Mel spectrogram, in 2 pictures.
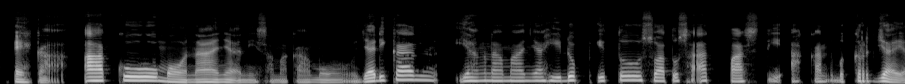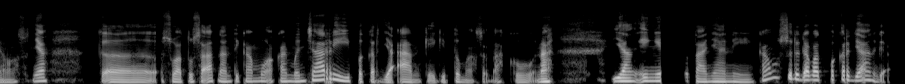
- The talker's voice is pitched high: No, medium, 145 Hz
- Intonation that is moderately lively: No, wide, 7.1 semitones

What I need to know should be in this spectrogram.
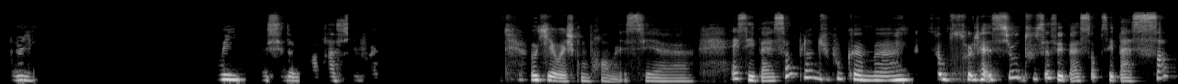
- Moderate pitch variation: No, wide, 5.7 semitones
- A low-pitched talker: No, high, 190 Hz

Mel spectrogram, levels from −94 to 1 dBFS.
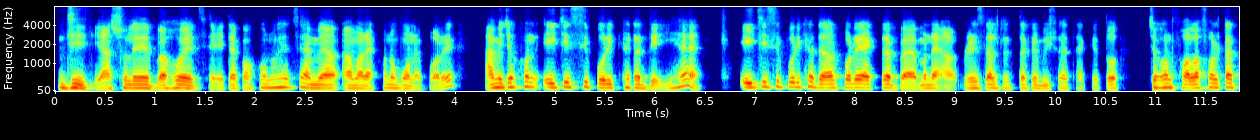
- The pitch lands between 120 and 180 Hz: Yes, low, 135 Hz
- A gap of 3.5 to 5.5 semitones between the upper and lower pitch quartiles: Yes, average, 4.0 semitones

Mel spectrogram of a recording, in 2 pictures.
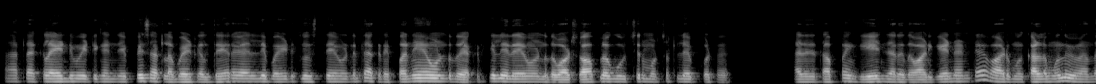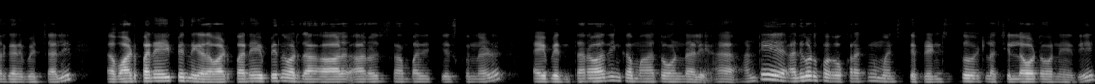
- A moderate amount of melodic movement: No, narrow, 1.8 semitones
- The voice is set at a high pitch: No, low, 130 Hz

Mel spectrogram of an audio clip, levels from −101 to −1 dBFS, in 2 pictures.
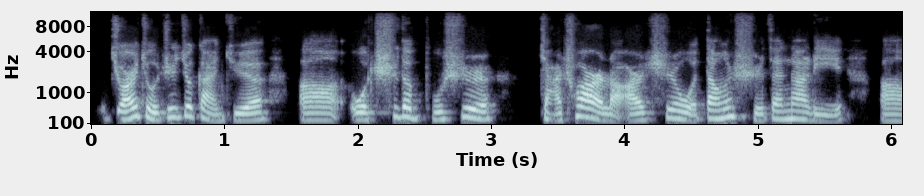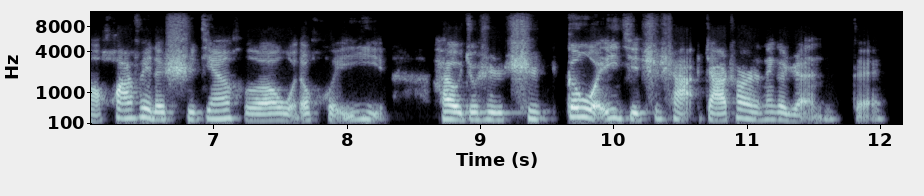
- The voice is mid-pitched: Yes, medium, 180 Hz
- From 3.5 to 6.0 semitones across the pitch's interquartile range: Yes, average, 3.8 semitones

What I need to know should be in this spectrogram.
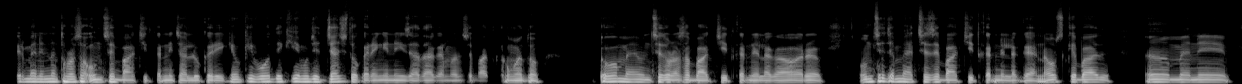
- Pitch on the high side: No, low, 110 Hz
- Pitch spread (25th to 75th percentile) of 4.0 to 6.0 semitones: Yes, average, 4.4 semitones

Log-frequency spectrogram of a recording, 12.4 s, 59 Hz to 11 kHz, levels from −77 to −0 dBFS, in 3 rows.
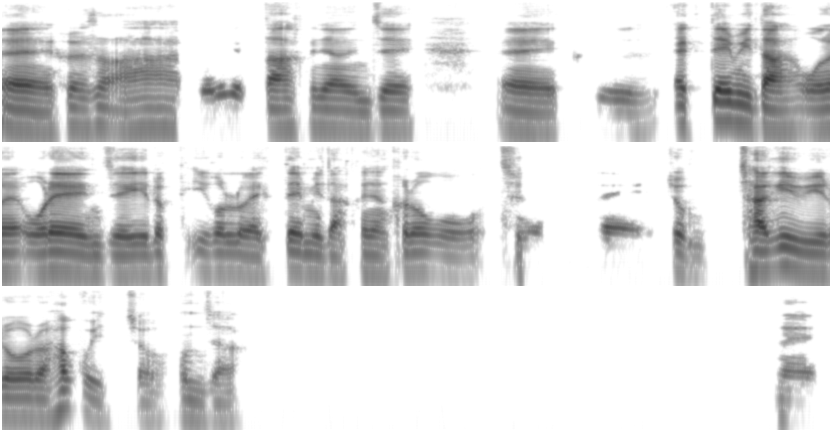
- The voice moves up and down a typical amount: No, narrow, 1.8 semitones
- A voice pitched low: Yes, low, 100 Hz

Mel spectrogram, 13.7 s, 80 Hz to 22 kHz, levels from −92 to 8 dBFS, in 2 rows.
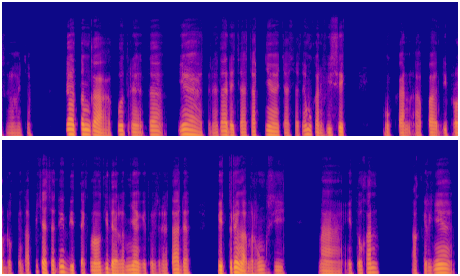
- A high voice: No, low, 100 Hz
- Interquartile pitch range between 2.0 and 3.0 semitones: No, average, 4.3 semitones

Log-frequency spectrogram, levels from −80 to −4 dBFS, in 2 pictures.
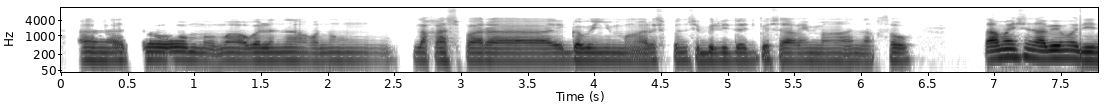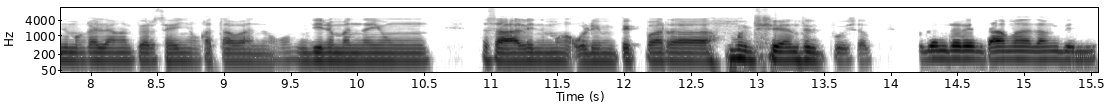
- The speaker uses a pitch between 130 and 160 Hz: No, low, 115 Hz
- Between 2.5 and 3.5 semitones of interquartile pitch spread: No, narrow, 1.6 semitones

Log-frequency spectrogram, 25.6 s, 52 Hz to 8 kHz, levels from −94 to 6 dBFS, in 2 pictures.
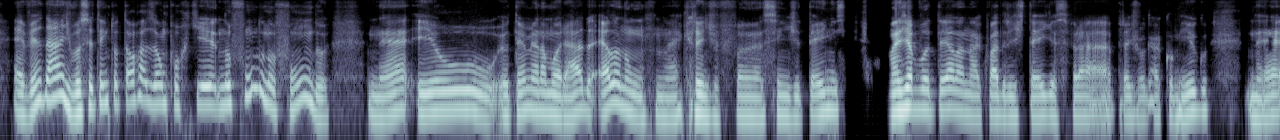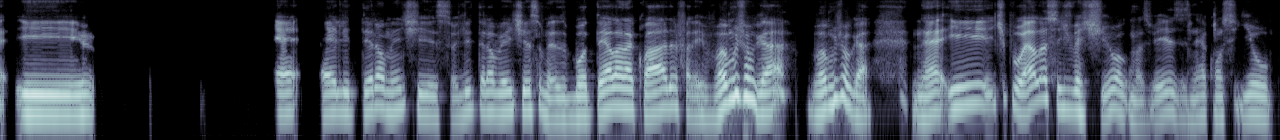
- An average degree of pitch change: Yes, average, 4.1 semitones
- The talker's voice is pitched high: No, medium, 140 Hz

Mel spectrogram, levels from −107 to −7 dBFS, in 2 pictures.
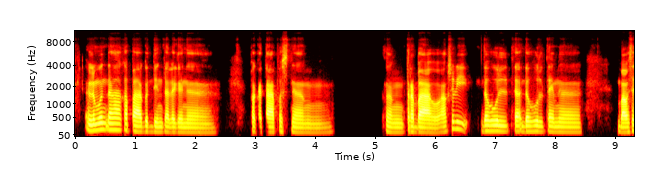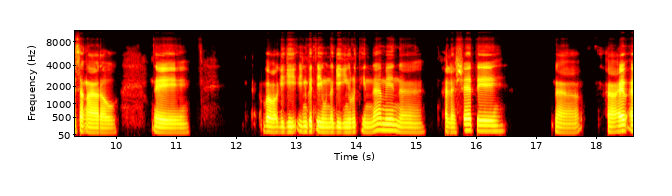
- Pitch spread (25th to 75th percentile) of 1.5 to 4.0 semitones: Yes, average, 2.9 semitones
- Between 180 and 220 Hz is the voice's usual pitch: No, low, 115 Hz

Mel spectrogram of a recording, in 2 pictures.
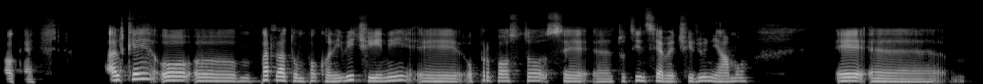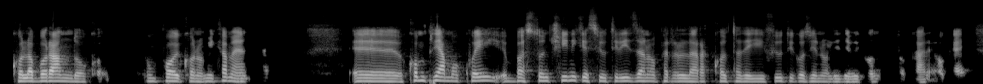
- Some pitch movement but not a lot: Yes, average, 3.0 semitones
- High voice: No, medium, 150 Hz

